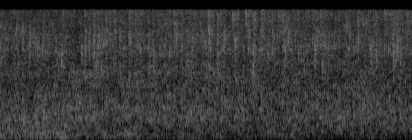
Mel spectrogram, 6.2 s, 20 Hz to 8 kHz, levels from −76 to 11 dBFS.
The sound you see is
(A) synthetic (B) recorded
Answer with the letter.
B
